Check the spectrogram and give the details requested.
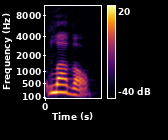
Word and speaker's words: Lovell: Well, let me just say, folks, it's Lovell.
